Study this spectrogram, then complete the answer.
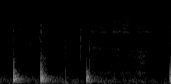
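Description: Chalk or pen writing on a board during a maths lesson, four distinct scratchy strokes spaced irregularly, close and fairly quiet.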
